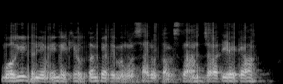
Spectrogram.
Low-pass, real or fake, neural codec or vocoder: 7.2 kHz; fake; codec, 16 kHz, 2 kbps, FreqCodec, larger model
